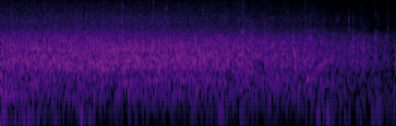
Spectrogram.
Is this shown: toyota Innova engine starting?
no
